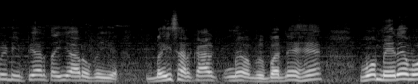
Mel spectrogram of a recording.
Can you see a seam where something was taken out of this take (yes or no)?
yes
